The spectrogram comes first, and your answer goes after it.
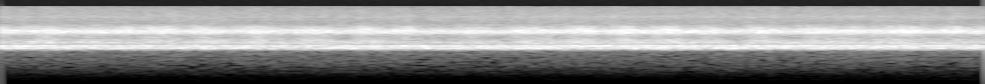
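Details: Crickets chirping at night in a steady, unbroken high-pitched chorus, a layered shimmering trill with no pauses and no other sounds.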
